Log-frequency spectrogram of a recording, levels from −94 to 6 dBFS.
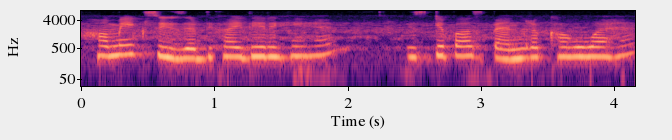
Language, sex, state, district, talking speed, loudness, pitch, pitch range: Hindi, female, Punjab, Pathankot, 185 wpm, -14 LUFS, 275 Hz, 265-295 Hz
